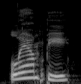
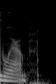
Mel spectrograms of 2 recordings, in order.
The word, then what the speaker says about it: Lampe: have recently found out that I have been mispronouncing her last name for years, and that her last name is actually Luci Lampe and not Luci Lampe.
